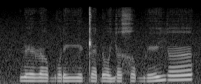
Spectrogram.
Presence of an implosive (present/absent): present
